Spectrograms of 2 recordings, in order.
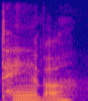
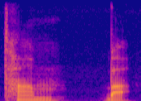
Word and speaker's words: Tamba: Okay, this is Japanese pronunciation, so it's not Tambber, it's Tamba.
